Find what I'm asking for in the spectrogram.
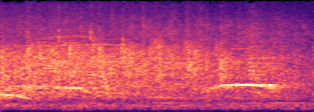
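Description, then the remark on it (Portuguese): Loud, sustained audience applause for Governor Jerônimo Rodrigues, a dense steady clatter of many hands clapping that holds for about three seconds before easing slightly at the end, with a faint whistle cutting through. “Saudar e pedir uma salva de palmas a esse governador que trabalha de domingo a domingo, Jerônimo Rodrigues.”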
